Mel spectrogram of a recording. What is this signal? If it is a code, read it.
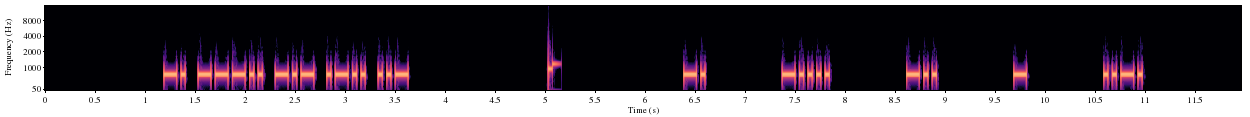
Morse code, heard as a keyed tone, about 28 wpm, spaced as for 14 wpm, 700 Hz. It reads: N8KLU N6DTF
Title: USA Call Signs - 5 Characters - 6x Character Spacing - 28wpm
